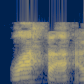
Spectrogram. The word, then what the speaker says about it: Wausau: Wausau.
